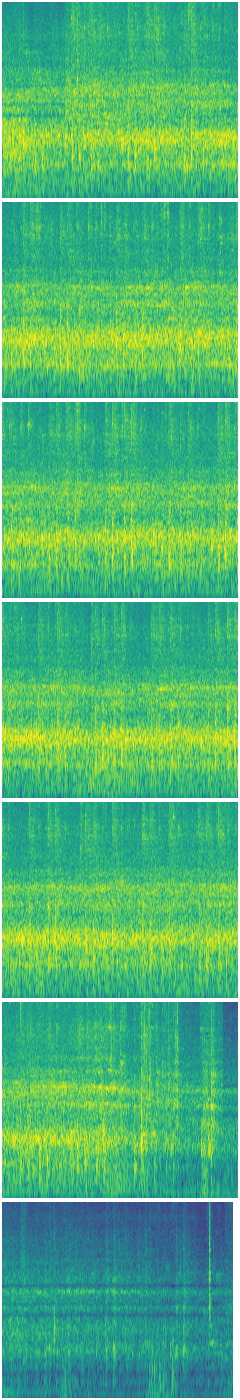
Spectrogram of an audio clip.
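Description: A passenger train's coaches running past close by at speed: a steady rolling rumble with wheels clicking over the rail joints. The last note of a horn ends about a second in, and the noise falls away near the end.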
